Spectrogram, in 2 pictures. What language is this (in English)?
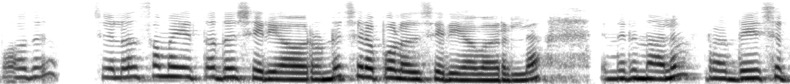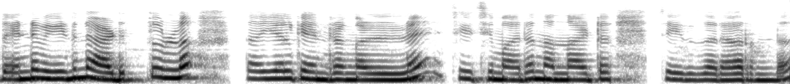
Malayalam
